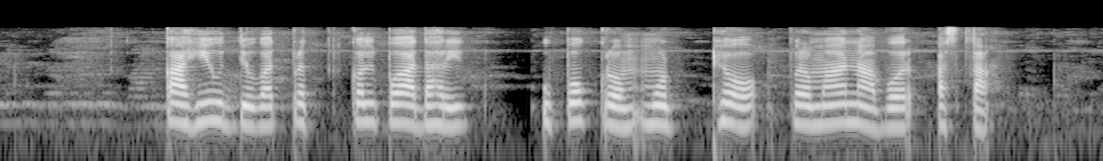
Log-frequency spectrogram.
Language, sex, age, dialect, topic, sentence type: Marathi, female, 18-24, Southern Konkan, banking, statement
